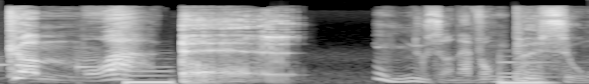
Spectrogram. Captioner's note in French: burp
